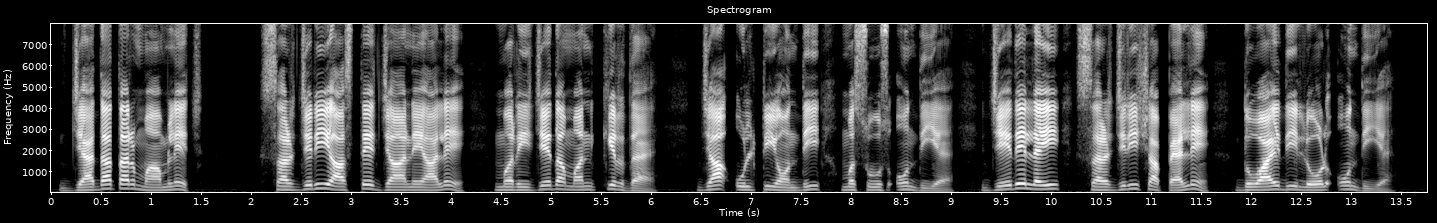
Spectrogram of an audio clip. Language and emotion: Dogri, neutral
